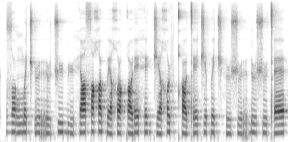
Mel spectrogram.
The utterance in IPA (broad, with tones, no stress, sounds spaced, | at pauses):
zˤ ʉ˦˨ ŋ͡m ə˦˥ t͡ʃʼ ʉ˦˨ r ʉ˨˩˦ t͡ʃ y˦˥ ɓ y˨˩˦ h e˦˥ sˤ ə˦˥ χ ə˦˥ p e˨˩˦ χ y˨˩˦ q y˨˩˦ ɾ e˦˨ h e˦˥ ɡ t͡ʃ e˨˩˦ χ ʉ˦˨ f qʰ ʉ˨˩˦ tʼ e˦˥ t͡ʃ e˦˥ p e˦˨ t͡ʃ h ʉ˨˩˦ ʃ ʉ˨˩˦ r ɗ ʉ˦˥ ʃ ʉ˦˨ tʼ ɛ˦˥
